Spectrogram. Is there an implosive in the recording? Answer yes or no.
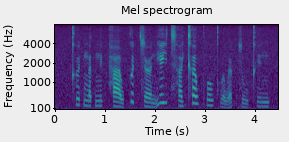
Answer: no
